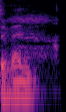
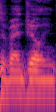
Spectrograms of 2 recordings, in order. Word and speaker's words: Evangelion: Times I wish I just have never heard of Neon Genesis Evangelion. You know, I don't... That hard G sounds wrong to me.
